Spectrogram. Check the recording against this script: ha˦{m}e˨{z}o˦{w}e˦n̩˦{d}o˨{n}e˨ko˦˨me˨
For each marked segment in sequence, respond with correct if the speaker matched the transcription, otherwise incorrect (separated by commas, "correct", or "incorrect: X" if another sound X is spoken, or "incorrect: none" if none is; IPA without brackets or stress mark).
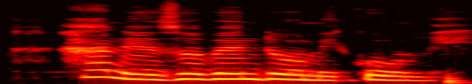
incorrect: n, correct, incorrect: b, correct, incorrect: m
